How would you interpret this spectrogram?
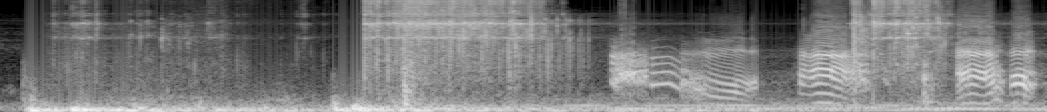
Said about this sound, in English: What is that? Laser cannons.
